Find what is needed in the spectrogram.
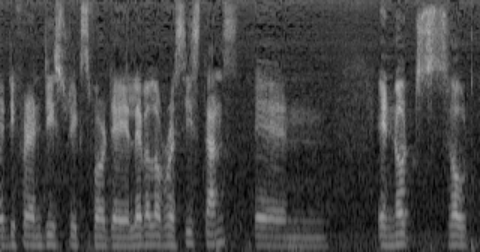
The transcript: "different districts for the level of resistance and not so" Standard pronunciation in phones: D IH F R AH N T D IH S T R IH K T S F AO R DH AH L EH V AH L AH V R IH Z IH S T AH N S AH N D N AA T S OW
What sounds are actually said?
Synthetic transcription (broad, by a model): D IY F R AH N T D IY S T R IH K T S F AO R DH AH L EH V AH L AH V R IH S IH S T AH N S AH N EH N AA T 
